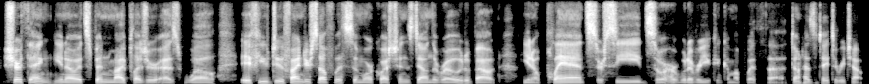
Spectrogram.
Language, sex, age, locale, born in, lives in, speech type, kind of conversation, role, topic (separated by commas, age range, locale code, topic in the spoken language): English, male, 30-34, en-US, United States, United States, read, expert-assistant, expert, How does a plant grow from a seed?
